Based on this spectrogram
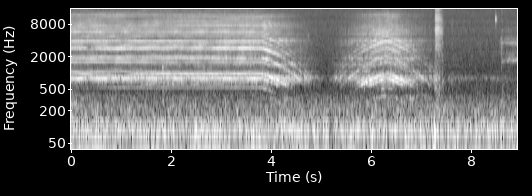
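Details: Celestron CGX mount with Edge 1100HD at power-on homing: steady high motor whine for four seconds, gliding down in pitch as the right ascension axis slows and stops; normal drive, though DEC axis later fails to move.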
